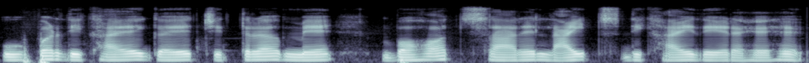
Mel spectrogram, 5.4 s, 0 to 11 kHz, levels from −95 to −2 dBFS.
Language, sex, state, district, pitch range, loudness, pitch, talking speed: Hindi, male, Assam, Kamrup Metropolitan, 110-120 Hz, -16 LUFS, 115 Hz, 135 wpm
